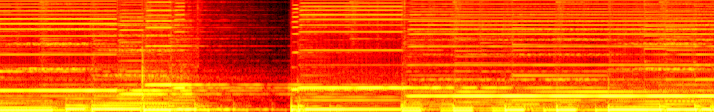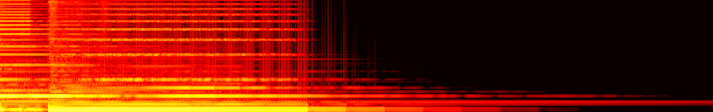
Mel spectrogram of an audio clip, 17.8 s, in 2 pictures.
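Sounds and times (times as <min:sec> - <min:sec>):
background music: 0:00.0 - 0:13.8.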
